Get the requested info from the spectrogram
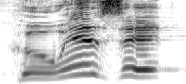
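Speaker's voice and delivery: high call through a closed door. Retold or imitated. Brother calls to visitor at the door, calling out. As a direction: call out to whoever is knocking.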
